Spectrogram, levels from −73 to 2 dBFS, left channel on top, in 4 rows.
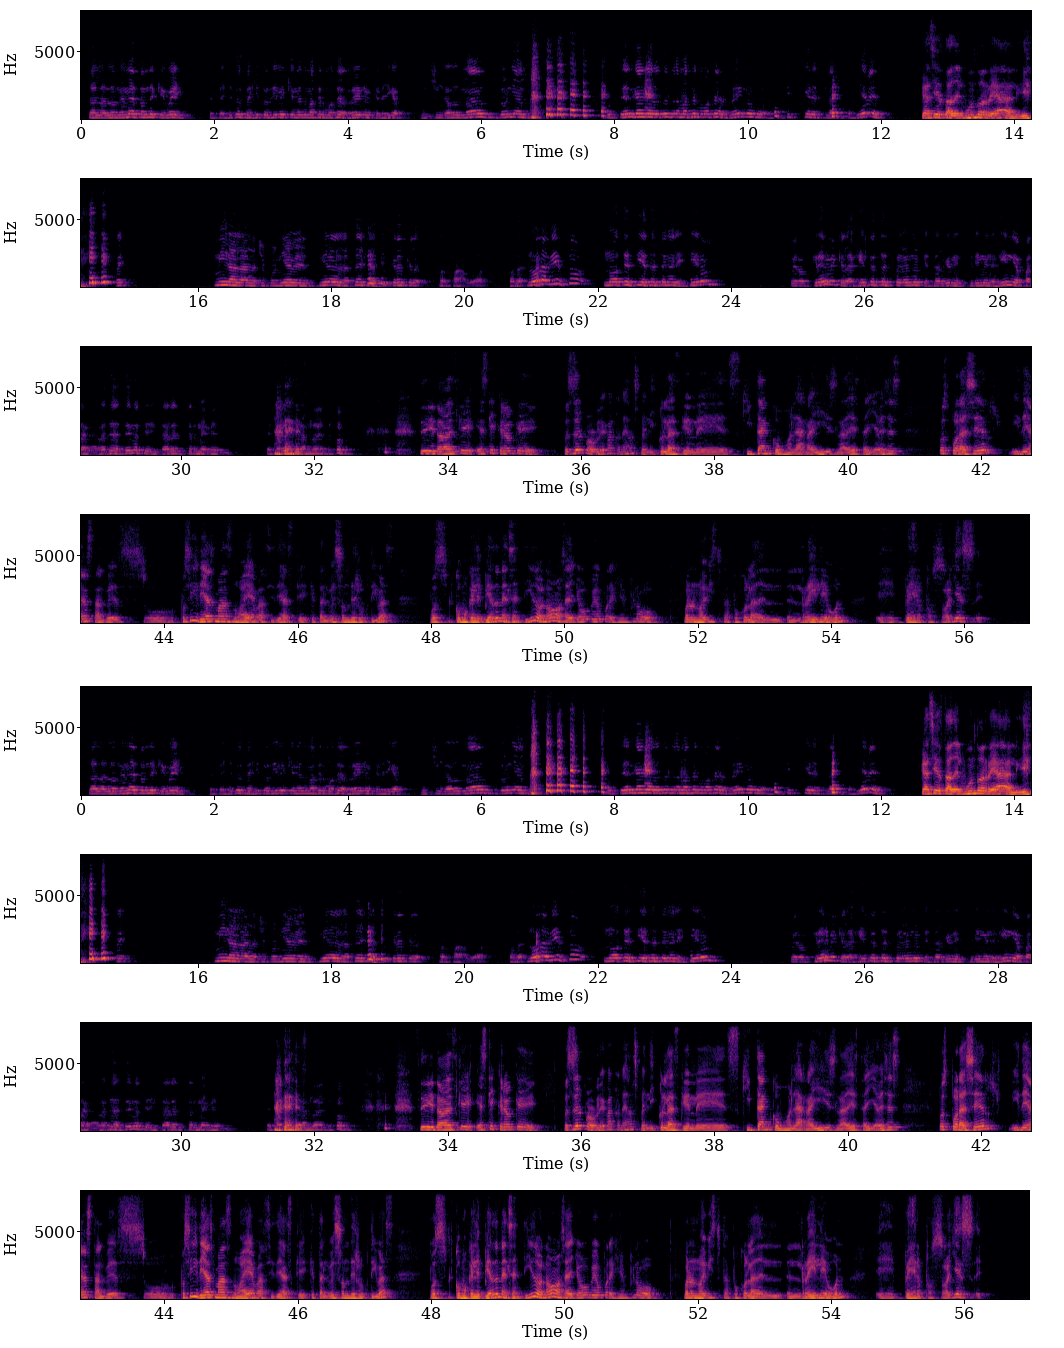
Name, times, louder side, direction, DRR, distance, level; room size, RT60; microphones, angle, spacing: voice 1, 0.1-1.6 1.9-4.8 5.1-6.8 7.9-11.3 11.6-12.1 14.8-14.9 16.3-19.4 19.6-20.3 20.7-21.8 22.1-23.8 24.9-30.8 31.3-32.5, equal, 30° left, 0.6 m, -38 dB
voice 2, 6.7-7.9 8.5-8.6 11.3-11.4 12.6-14.7 18.5-18.7 31.4-31.8 32.9-35.4 35.7-41.1 41.4-51.4 51.8-54.4 54.7-56.2, right 2 dB, 35° right, 0.3 m, -28 dB
4.8 x 2.3 x 3.6 m
head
